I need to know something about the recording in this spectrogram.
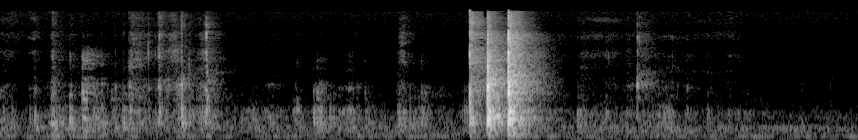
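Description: A clear plastic takeout clamshell being handled and opened, ticking and clicking, with one loud plastic crackle about halfway through.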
